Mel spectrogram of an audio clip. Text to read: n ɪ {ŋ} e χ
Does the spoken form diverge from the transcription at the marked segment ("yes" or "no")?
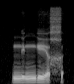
no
